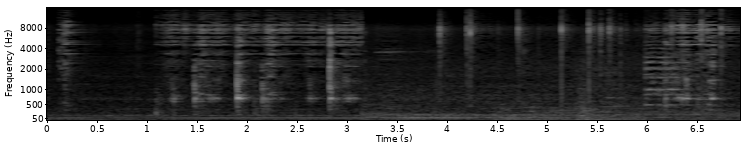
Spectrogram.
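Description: Sesame and fenugreek seeds dry-roasting in a nonstick pan, giving sharp, scattered pops and ticks that come more often in the second half, with a steel ladle stirring against the pan near the end.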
